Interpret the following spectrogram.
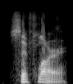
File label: "siffleur", American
